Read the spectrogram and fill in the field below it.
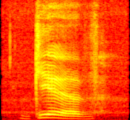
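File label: "give", English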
